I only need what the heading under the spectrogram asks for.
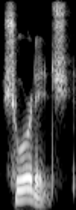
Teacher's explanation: We see the T pronounced like a fast D because it's after an R and before a vowel.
